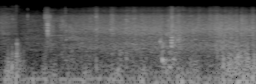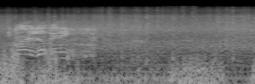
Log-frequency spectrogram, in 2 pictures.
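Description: Steady low rumble of a concrete pump truck's engine running, with wind noise on the microphone and a brief voice a little past the middle.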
